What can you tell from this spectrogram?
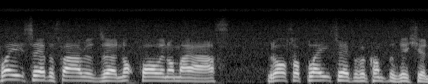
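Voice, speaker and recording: With a Yorkshire accent, a man speaks fairly quickly at a high pitch. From Yorkshire, northern England. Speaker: landscape photographer. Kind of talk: casual vlog narration. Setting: outdoors at a waterfall. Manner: loud, shouting over water.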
